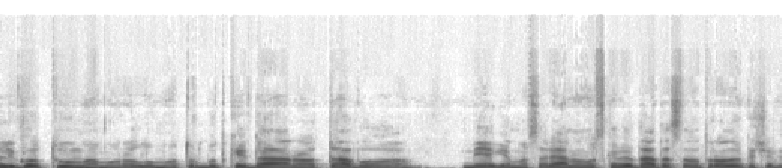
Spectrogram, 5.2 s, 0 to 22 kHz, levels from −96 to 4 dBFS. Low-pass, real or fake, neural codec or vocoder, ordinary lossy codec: 19.8 kHz; real; none; Opus, 16 kbps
